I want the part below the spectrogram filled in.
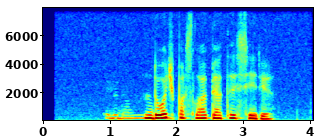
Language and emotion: Russian, neutral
